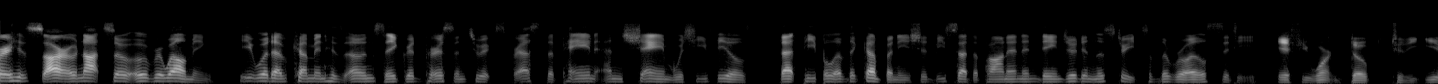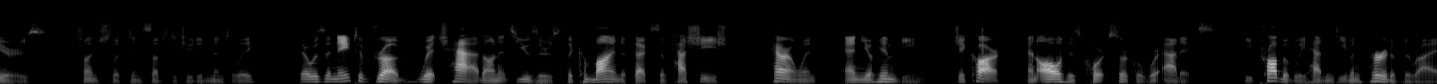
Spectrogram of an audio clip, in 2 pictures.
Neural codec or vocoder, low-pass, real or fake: none; 7.2 kHz; real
